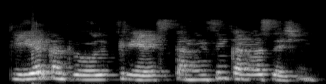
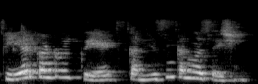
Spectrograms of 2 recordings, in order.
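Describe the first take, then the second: First: The sentence is spoken slowly. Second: The sentence is spoken quickly. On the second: "now last time, fast"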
